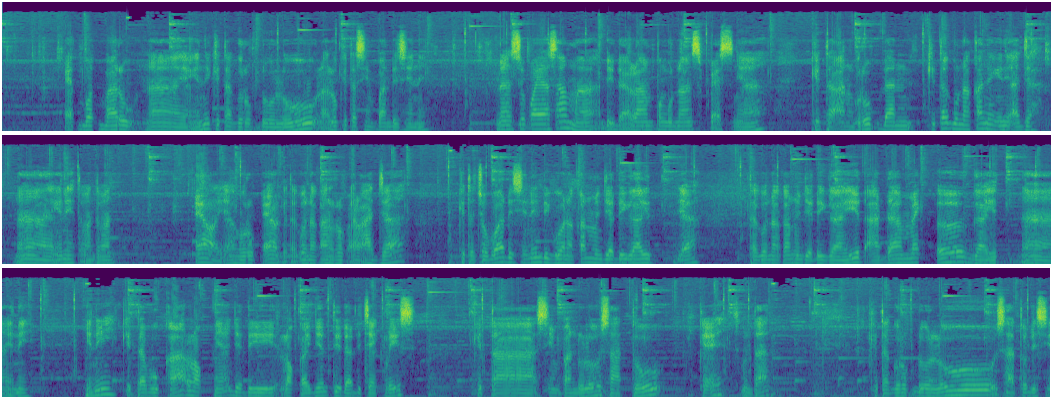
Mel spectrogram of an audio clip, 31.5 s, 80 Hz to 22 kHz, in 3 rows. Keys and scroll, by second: 0.7 v, 2.2 v, 2.8 ctrl+g, 4.8 z, 6.3-8.1 typing, 10.5 space, 13.0 z, 28.3 ctrl+z, 29.9 ctrl+g.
